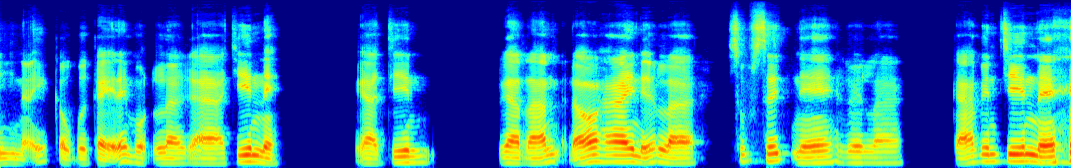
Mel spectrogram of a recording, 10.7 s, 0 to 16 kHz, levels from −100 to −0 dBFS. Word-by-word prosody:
nãy 110 -1 -7
cậu - - -5
vừa 105 - -4
kể 105 - 0
đấy, 155 - +1
một 125 -4 -6
là 115 0 -1
gà 110 -1 -2
chiên 140 +5 +1
nè, 110 -3 +1 0.7
gà 110 -2 -2
chiên, 130 +3 -3 0.7
gà 120 -1 +1
rán. 120 +6 0
Đó, 150 +2 +4
hai 145 0 +5
nữa 135 +1 0
là 115 -4 +1 0.3
xúc 150 0 -8
xích 160 0 +1
nè, 125 +2 0
rồi 125 -1 -3
là 120 0 -8 0.5
cá 115 +4 0
viên 155 +2 -3
chiên 155 0 +5
nè. 125 0 +6
125 Hz, 150 wpm, -24 LUFS, 115-145 Hz, 0.7 s, nè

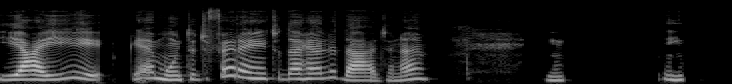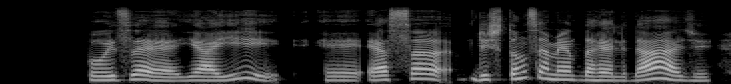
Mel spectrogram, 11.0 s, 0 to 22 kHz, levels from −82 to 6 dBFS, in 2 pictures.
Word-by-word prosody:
e 205 +1 -1
aí, 220 +2 +3 0.2
é 250 - -3
muito 225 -2 -2
diferente 265 - -1
da 245 +1 +1
realidade, 200 - -1
né. 230 +7 -3 0.9
En 180 0 -8 0.7
en 200 -2 -5 1.0
Pois 190 +1 -2
é. 175 -8 +2
E 180 +3 -5
aí, 195 +3 0 0.3
eh, 180 -1 -5
essa 215 +5 +3 0.2
distanciamento 220 0 +1
da 190 - +1
realidade, 180 0 +3
205 Hz, 105 wpm, -23 LUFS, 185-245 Hz, 1.0 s, aí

